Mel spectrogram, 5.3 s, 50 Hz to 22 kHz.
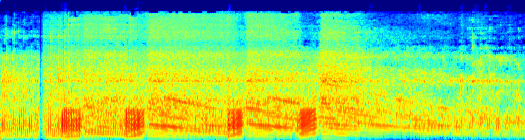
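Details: Stihl MS310 chainsaw after a no-start repair needing no parts, carb adjusted: screams at high revs, pitch drops with each cut in hard cedar and recovers cleanly; running right, cutting likely limited by dull chain and rakers not taken down.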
